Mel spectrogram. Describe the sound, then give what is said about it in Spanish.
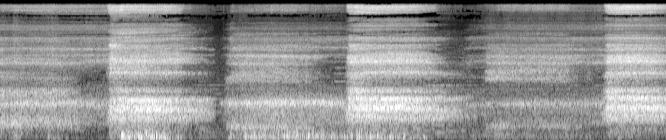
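Slow, deep breathing in and out during a guided breathing exercise: several long, airy inhales and exhales alternate in a steady rhythm, soft and unhurried, with no talking. “Sube, inhala, exhala profunda. Que sea profunda. Sientes cómo estás jalando aire.”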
